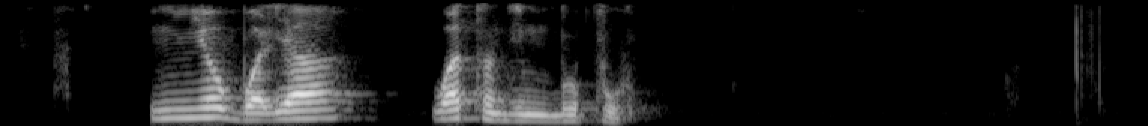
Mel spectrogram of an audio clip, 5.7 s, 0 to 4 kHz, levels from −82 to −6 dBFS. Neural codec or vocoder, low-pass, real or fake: codec, 16 kHz, 6 kbps, DAC; 3.6 kHz; fake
